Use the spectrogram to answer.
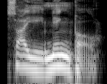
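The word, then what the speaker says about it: ས་ཡི་སྙིང་པོ: And text, Sahi Sningpo, pronounced Sayi Ningpo, Sanskrit Kitagarbha, womb or matrix of the earth.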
